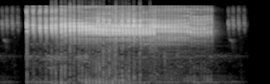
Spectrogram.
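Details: Nuthatch of the Doraemon type singing at full speed: a fast, steady run of high, sharp chirped notes, about four per second, lasting over two seconds, with a few quieter notes before and after.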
